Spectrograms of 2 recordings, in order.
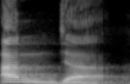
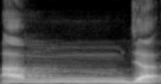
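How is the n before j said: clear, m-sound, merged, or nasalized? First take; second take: clear; m-sound. First: The n is pronounced clearly before the j. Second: The n turns into an m sound before j. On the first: "Kalau izhar bunyinya anja" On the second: "Kalau iqlab amja. Nah, dirubah ke mim"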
